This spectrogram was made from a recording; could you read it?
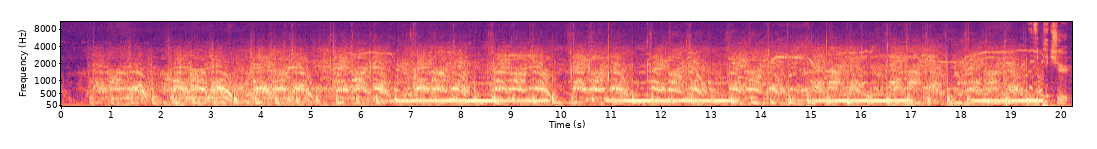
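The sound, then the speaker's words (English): A huge protest crowd of hundreds of thousands in Ireland, protesting COVID lockdowns and vaccine passports, chants in unison, a loud, massed roar of voices repeating the same rhythmic phrase again and again over a steady din, with a sustained horn-like tone recurring beneath. “There are hundreds of thousands of people chanting this.”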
